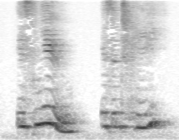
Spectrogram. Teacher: with a rising intonation it means I'm unsure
